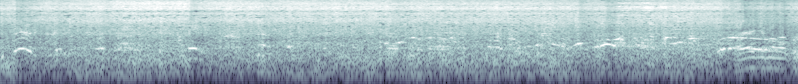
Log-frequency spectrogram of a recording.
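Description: Antong Falls waterfall roaring steadily at close range, a dense constant rush of falling water with crowd voices and chatter mixed in throughout.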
